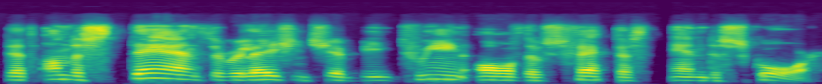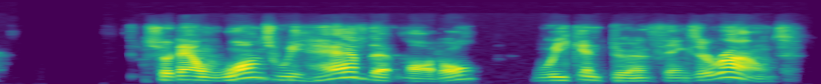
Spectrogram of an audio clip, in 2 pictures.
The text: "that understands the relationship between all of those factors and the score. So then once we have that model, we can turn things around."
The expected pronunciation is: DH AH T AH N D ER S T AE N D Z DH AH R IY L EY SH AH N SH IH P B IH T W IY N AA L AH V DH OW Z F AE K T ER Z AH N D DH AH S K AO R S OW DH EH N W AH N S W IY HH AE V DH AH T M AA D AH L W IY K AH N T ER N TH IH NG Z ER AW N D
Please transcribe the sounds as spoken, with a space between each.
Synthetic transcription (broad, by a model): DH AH T AH N D ER S T AE N D Z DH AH R IY L EY SH AH N SH IH P B IH T W IY N AA L AH V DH OW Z F AE K T ER Z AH N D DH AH S K AO R S OW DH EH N W AH N S W IY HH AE V DH AH T M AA D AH L W IY K AH N T ER N TH IH NG Z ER AW N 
